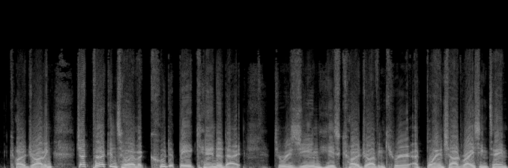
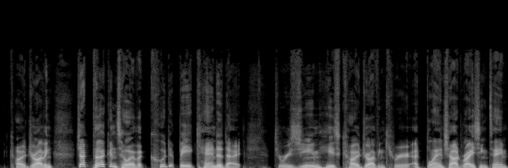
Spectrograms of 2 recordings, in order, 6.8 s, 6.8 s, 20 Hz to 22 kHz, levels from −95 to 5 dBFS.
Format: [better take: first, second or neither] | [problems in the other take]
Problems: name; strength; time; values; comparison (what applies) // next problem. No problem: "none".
second | distortion; heavy; 7 dB below the speech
